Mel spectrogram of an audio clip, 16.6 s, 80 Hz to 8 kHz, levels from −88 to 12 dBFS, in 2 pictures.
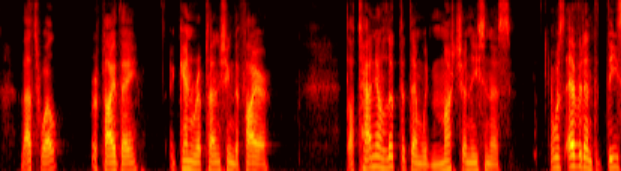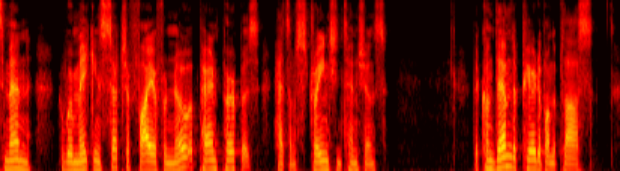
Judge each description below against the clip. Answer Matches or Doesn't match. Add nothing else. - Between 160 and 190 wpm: Doesn't match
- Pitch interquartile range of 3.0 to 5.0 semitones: Matches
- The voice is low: Matches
